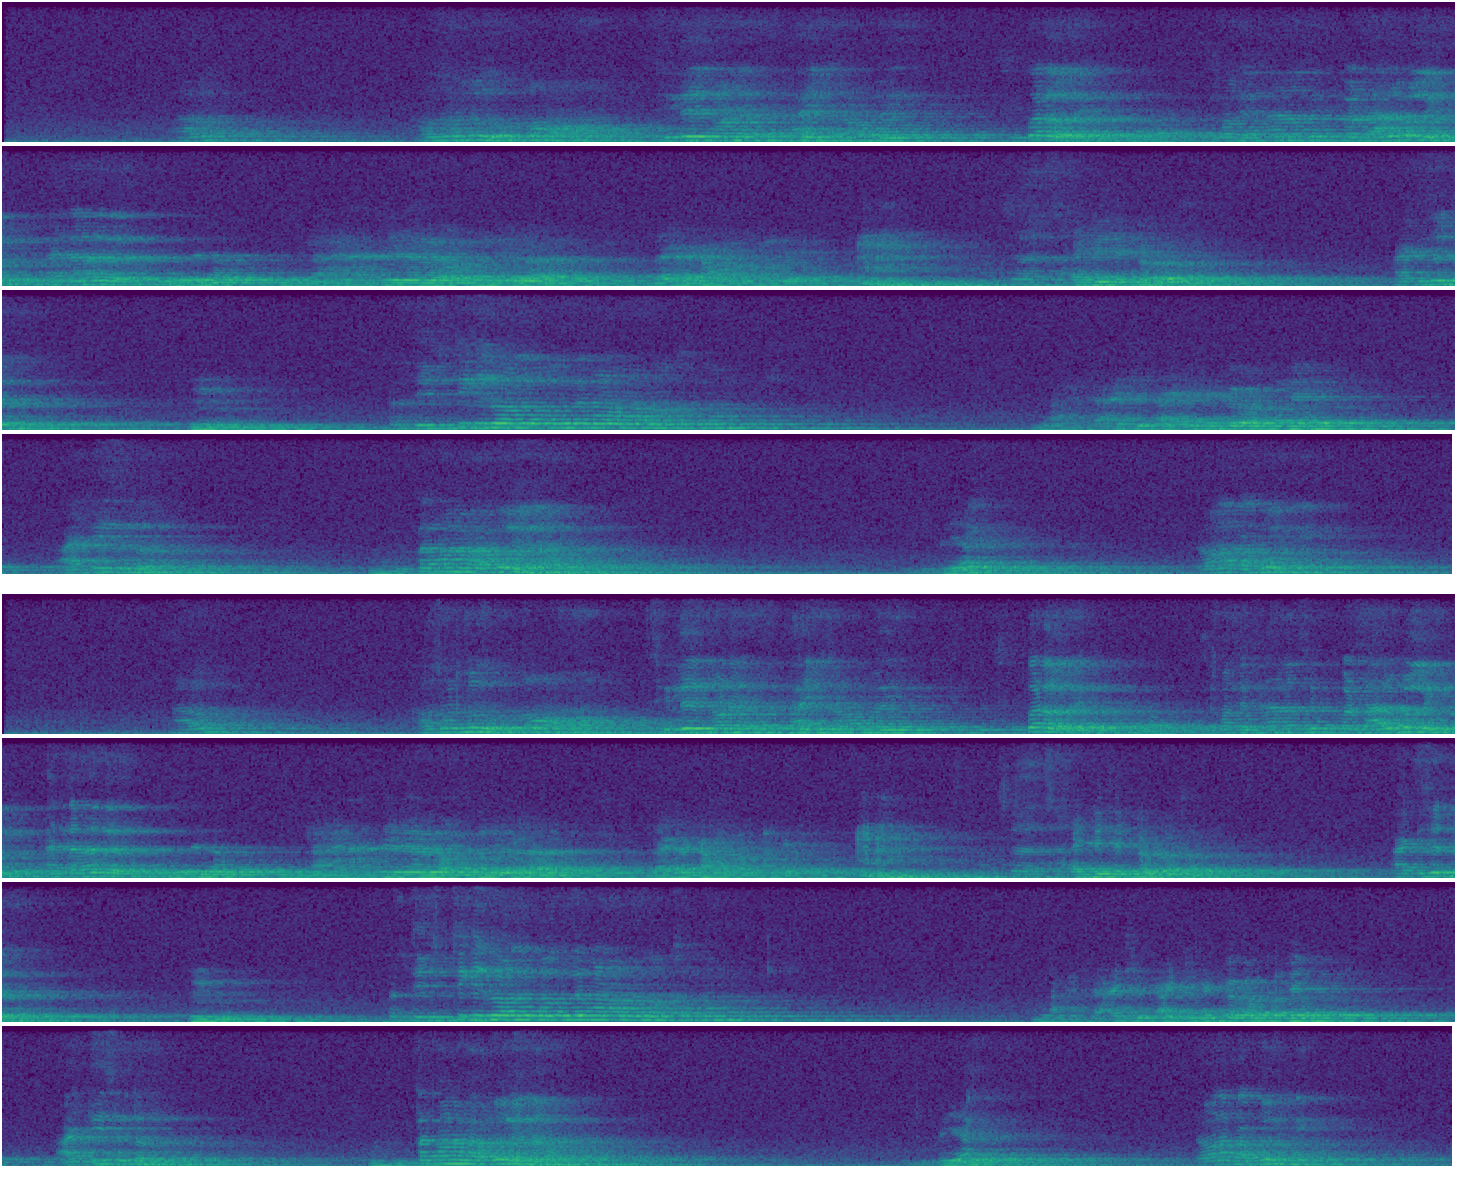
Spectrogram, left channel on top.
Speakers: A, on the right (about 75°); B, on the right (about 50°).
A: ଆଉ ଆଉ ଶୁଣୁଚୁ ତମ
B: ଆଉ
A: ଅ ଥିଲେ ଜଣେ ଭାଇ ଜଣ ଭାଇ ସେ କୁଆଡେ ଗଲେ?
B: <unintelligible>
A: <unintelligible> ସେ କୁଆଡେ ବାହାରକୁ ପଳେଇଲେକି ହାଇଦ୍ରାବାଦ ଫାଇଦ୍ରାବାଦ।
B: ସିଏ ଆ ନାଁଇ ନାଁ ସିଏ ଅଛନ୍ତି ଏକା ଜାଗାରେ କାମ କରୁଛନ୍ତି ଆଉ ଆଇଟି
A: ଆଚ୍ଛା ଆଚ୍ଛା
B: ସେକ୍ଟର ରେ ଅଛନ୍ତି।
A: ଆଇଟି ସେକ୍ଟର ରେ।
B: ହୁଁ।
A: <unintelligible> କହୁଥିଲେ କଣ ଅଛନ୍ତି ନା କଣ।
B: ନାହିଁ ସେ ଆଇସି ଆଇଟି ସେକ୍ଟରରେ ଅଛନ୍ତି ଆଉ।
A: ଆଇଟି ସେଣ୍ଟର
B: ହୁଁ
A: ତାଙ୍କ ନାଁ କଣ ବାବୁନି ନା କଣ? <unintelligible>
B: ଆଜ୍ଞା।
A: ତାଙ୍କ ନାଁ ବାବୁନି?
